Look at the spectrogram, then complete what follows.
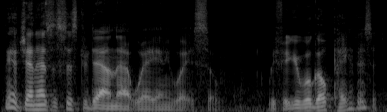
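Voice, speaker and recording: A folksy husband in a naturalistic audio drama. His voice is deep and very animated, and he talks quickly. He is casual and placating, always smoothing things over. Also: heavily acted. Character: folksy, falsely reassuring husband with hidden intent. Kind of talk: naturalistic audio fiction acting.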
